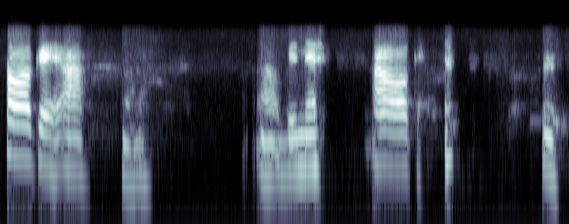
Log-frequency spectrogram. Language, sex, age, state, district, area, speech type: Malayalam, female, 60+, Kerala, Pathanamthitta, rural, conversation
